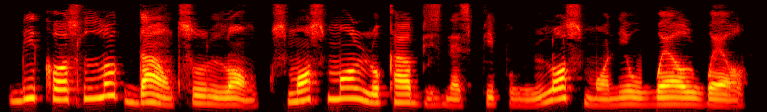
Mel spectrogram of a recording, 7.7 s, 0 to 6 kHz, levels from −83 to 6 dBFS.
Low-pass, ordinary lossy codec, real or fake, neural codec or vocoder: 5.4 kHz; MP3, 32 kbps; real; none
